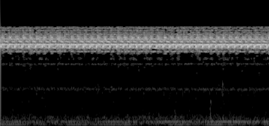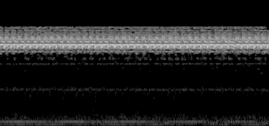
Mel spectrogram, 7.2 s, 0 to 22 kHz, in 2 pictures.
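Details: Bell cricket (곰방울벌레) from 2020 National Institute of Biological Resources material: a continuous, high, shimmering trill with a fine rapid pulse, steady in loudness throughout, over a faint low hum.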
